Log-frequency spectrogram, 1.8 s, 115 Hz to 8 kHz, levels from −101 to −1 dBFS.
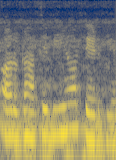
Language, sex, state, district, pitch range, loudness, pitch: Hindi, female, Uttar Pradesh, Ghazipur, 215-235 Hz, -13 LUFS, 225 Hz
